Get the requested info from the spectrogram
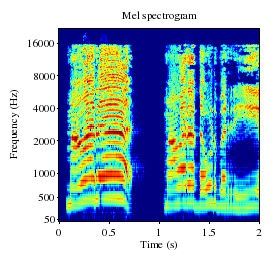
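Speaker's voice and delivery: loud urgent call; daughter-in-law calling father-in-law to come quickly. Acted. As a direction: shout for help.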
